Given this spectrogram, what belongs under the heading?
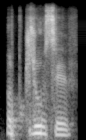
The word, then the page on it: obtrusive: Indian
